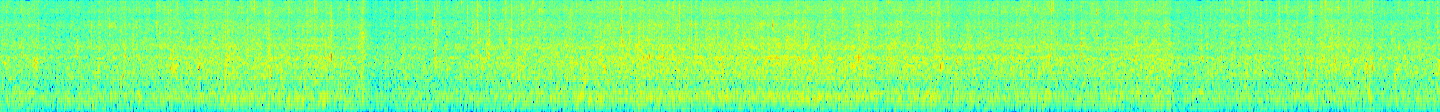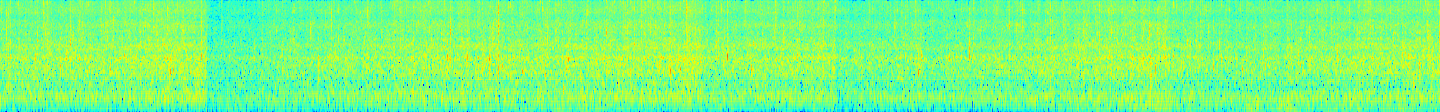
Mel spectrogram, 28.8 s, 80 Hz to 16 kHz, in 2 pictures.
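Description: Heavy rain falling on a corrugated metal roof, a steady, even hiss of drops, with a brief dip in level about 16 seconds in.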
